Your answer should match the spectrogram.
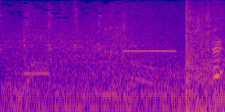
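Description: Arcade racing game sounds over background music: a steady engine hum, a held beep just past the middle, and a sharp crash near the end as a car is rammed into the wall.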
